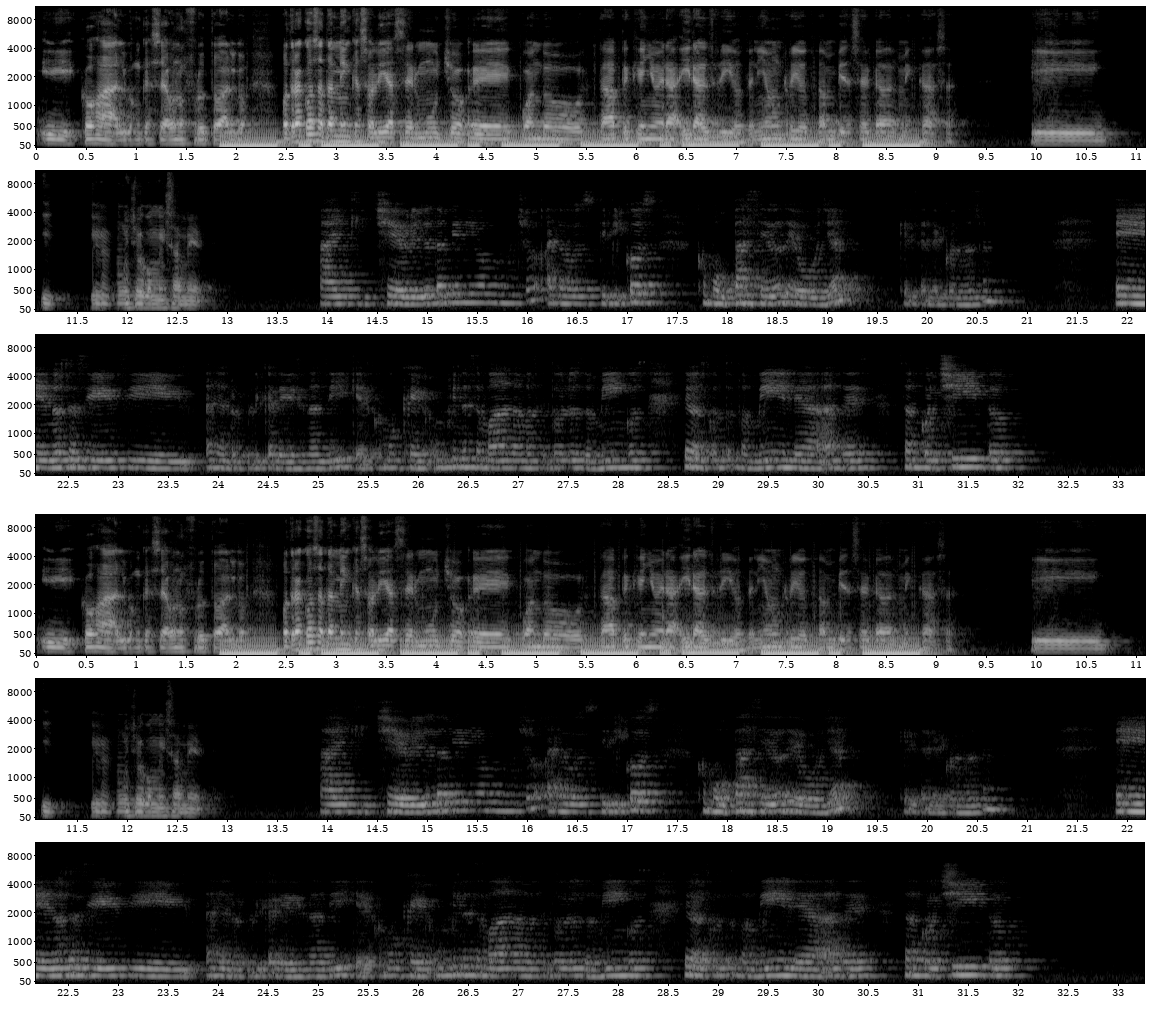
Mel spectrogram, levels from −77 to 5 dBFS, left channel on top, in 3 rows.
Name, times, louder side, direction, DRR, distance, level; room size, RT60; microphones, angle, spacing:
voice 1, 0.0-9.2 10.0-10.7 11.1-11.3 11.6-12.8, left 2 dB, 25° left, 1.0 m, -28 dB
sound 1, 1.8-8.8, equal, 15° right, 2.4 m, -21 dB
voice 2, 13.9-19.2 19.7-20.7 21.3-31.8, right 1 dB, 50° left, 7.9 m, -37 dB
23.5 x 22.5 x 5.6 m
head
